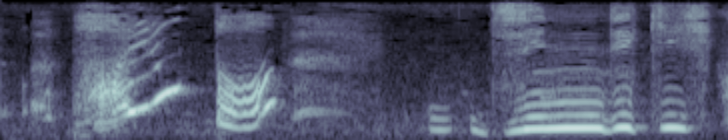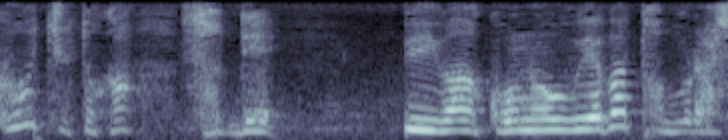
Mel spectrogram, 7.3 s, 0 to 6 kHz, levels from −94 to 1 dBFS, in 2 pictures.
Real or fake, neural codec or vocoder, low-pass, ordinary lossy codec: real; none; 5.4 kHz; none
